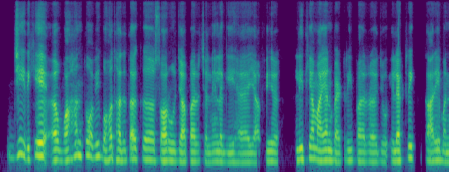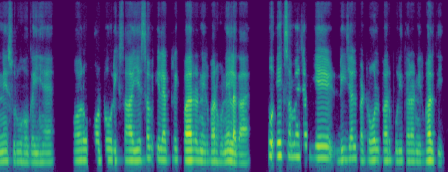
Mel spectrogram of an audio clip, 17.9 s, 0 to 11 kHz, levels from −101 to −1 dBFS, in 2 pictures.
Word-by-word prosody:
जी, 225 +6 -1
देखिए, 220 +5 +8
अ, 155 - +4
वाहन 160 +8 +2
तो 225 +2 -2
अभी 205 +1 0
बहुत 180 -1 -1
हद 150 -1 +1
तक 170 0 +3 0.3
सौर 150 -1 +4
ऊर्जा 145 -2 +2
पर 140 0 0
चलने 140 -1 -8
लगी 135 -2 -3
है 130 0 -5
या 130 -1 -4 0.2
फिर 145 -1 -2 0.4
लिथियम 170 +1 +2
आयन 155 0 +4
बैटरी 145 +2 -4
पर 140 -1 -2
जो 140 -1 -9
इलेक्ट्रिक 150 +5 +2 0.2
कारें 155 0 0
बनने 140 +1 -3
शुरू 140 -2 -9
हो 130 -1 -8
गई 130 0 -6
हैं, 130 +1 -9 0.4
और 150 +1 -3 0.3
ऑटो 160 +1 -5
रिक्शा 155 +1 -3
ये 155 +1 -1
सब 180 +3 -6
इलेक्ट्रिक 165 0 -4
पर 155 0 +8
निर्भर 145 -1 -3
होने 140 +2 -2
लगा 125 -4 +2
है। 120 - -12 0.4
तो 215 0 +3
एक 220 0 +4
समय 205 -1 -3
जब 200 0 -5
ये 185 0 +1
डीज़ल, 170 +4 -5
पेट्रोल 155 -1 -4
पर 155 0 -2
पूरी 145 -1 -8
तरह 145 -1 -6
निर्भर 140 +2 +2
थी, 130 -5 -14
150 Hz, 175 wpm, -22 LUFS, 140-170 Hz, 0.4 s, देखिए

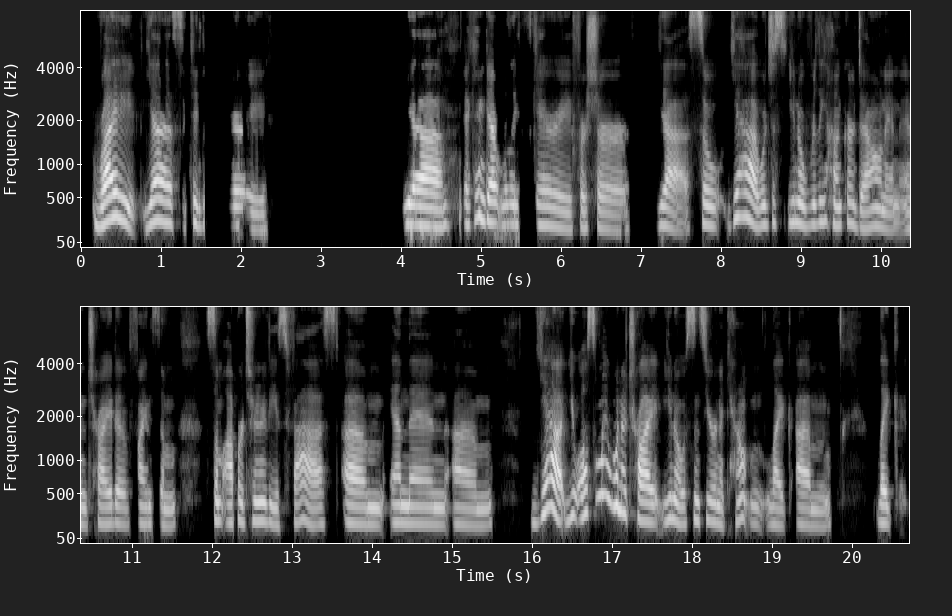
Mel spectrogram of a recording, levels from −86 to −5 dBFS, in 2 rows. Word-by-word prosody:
Right. 220 - +6
Yes, 220 +1 +4
it 175 - -19
can 220 -4 -2
be 195 - -10 0.3
scary. 180 -6 -3 1.7
Yeah, 195 -3 +6 0.2
it 200 -1 -3
can 270 -1 +1
get 225 -3 +6
really 200 0 -2
scary 185 -5 -3
for 170 +2 -6
sure. 160 -4 -3 0.3
Yeah, 190 -2 0
so, 195 +1 0
yeah, 270 -4 +3
we're 195 +2 -2
just, 220 +2 -2
know, 220 -2 0
really 205 +4 -4
hunker 210 -1 -4
down 180 0 -1
and 155 - -6
and 165 -1 -6
try 170 +1 -2
to 175 -2 -3
find 170 0 -6
some 160 -1 -7 0.4
some 200 -2 -1
opportunities 185 -2 -1
fast, 170 -4 -1
um, 170 -2 +2
and 180 -1 0
then, 170 -1 -3
um, 160 -1 -4 0.5
yeah, 290 - +5
you 240 0 -3
also 275 - +2
might 485 -2 +1
wanna 355 -6 +4
try, 195 -6 +4
you 200 +4 -5
know, 185 -6 0
since 200 +5 -2
you're 195 - -2
an 180 - -1
accountant, 180 +1 -6
like, 160 -2 -5
um, 160 -3 -2 0.6
like, 175 -2 -1
185 Hz, 150 wpm, -23 LUFS, 170-210 Hz, 1.7 s, Right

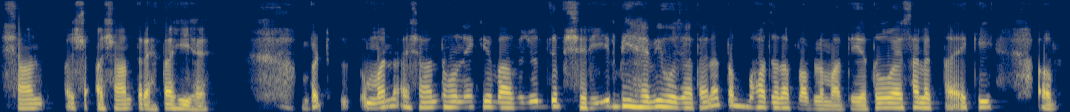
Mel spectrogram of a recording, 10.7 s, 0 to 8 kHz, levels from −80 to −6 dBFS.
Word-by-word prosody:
शांत 115 +1 +1 0.3
अश - - -3 0.2
अशांत 110 +1 0
रहता 95 +4 +2
ही 105 -1 +2
है। 85 -2 -3 1.0
बट - - 0 0.4
मन 135 +6 +2
अशांत 140 0 -2
होने 145 0 -1
के 145 +1 -2
बावजूद 135 +3 +1
जब 165 - +4 0.2
शरीर 130 +5 -1
भी 170 -1 +4
हेवी 145 +1 +4
हो 150 -3 +4
जाता 130 0 0
है 140 - +1
ना 190 - +2
तब 170 -2 0
बहुत 140 +1 +1
ज़्यादा 130 -1 +2
प्रॉब्लम 100 -6 -2
आती 90 +1 -2
है 95 - +3
तो 130 0 +4
ऐसा 125 +2 +2
लगता 125 -1 +1
है - - +2
कि 145 +2 0 0.5
अब - - +2
130 Hz, 180 wpm, -22 LUFS, 115-145 Hz, 1.0 s, जब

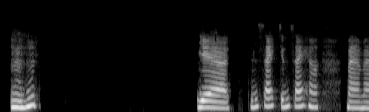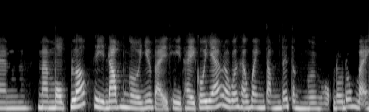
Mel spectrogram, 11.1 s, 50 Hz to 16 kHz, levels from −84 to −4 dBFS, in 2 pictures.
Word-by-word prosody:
Ừm 220 -1 +7
hứm. 265 +4 +7 2.4
Yeah. 210 -3 +4 0.3
Chính 225 +2 -1
xác, 255 +1 -3
chính 230 +2 -1
xác 250 -1 -1
ha. 230 -3 -1 0.4
Mà 200 -3 -2
mà 195 -1 -3 0.5
mà 200 -1 -1
một 195 +1 0
lớp 250 +7 +6
thì 225 -5 +2
đông 215 +2 +2
người 190 -3 -1
như 210 +3 -2
vậy - - -4
thì 190 -3 -1
thầy 185 0 -2
cô 205 +3 -1
giáo 220 +7 +2
đâu 245 -4 0
có 220 +1 -1
thể 210 -3 -3
quan 205 0 -2
tâm 195 -1 -2
tới 235 +3 -3
từng 190 -6 -2
người 180 0 -4
một 175 -2 -10
đâu, 200 +1 -4
đúng 235 +3 -3
hông 235 - -4
bạn? 175 - -4
210 Hz, 190 wpm, -23 LUFS, 195-230 Hz, 2.4 s, Ừm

